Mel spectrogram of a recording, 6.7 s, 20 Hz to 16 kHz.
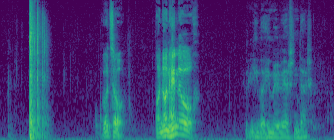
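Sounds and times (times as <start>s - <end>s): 
pistol dropped onto a hard floor: 0.2s - 1.1s
speech: 2.0s - 4.0s, 5.0s - 6.3s.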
